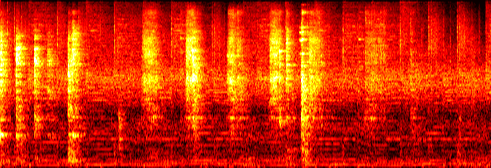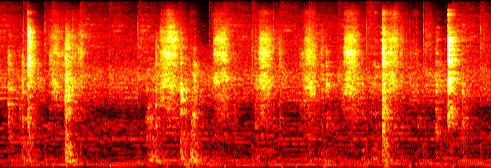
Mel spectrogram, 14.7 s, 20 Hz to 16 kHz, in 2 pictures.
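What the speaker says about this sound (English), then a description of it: "we're going to loosen these bolts to take out so that we can attach our hardware for our new bumper" A wrench works loose 16 mm bumper bolts on a Jeep Gladiator, sending repeated metallic ratcheting clicks and clanks in irregular bursts, close and fairly loud.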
